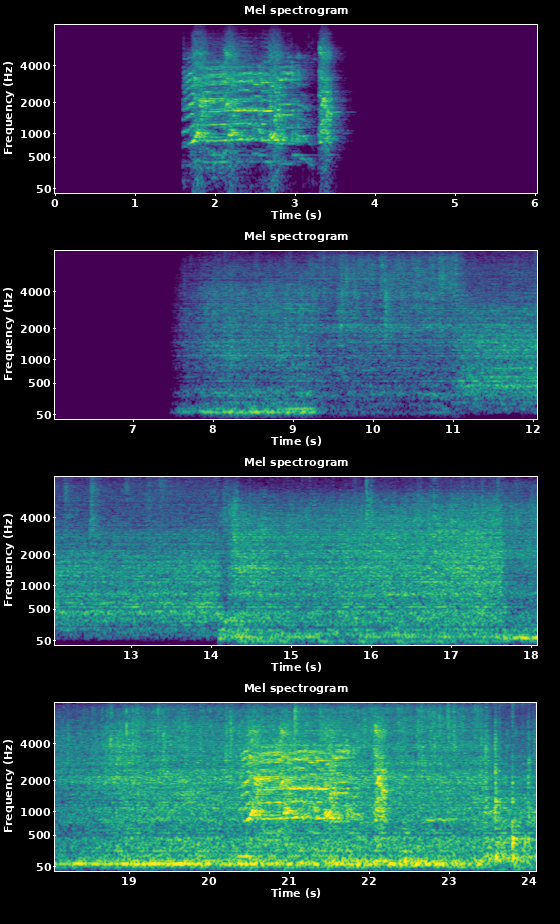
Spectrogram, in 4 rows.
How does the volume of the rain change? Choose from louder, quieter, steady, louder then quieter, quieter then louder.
louder.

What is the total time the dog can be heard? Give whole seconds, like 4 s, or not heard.
4 s.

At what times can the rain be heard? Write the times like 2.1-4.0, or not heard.
7.5-24.0.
